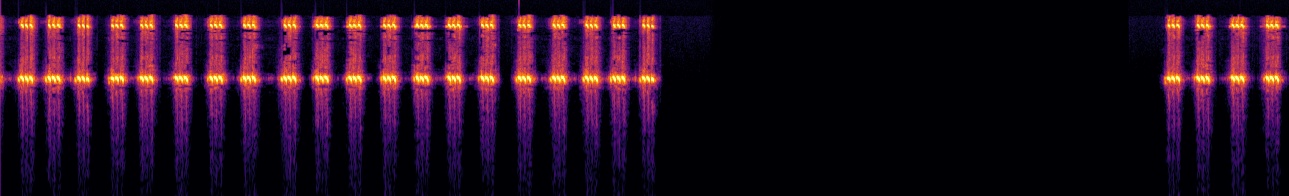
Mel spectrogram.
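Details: A cricket gives rapid, evenly spaced high chirps for about five seconds, falls silent for nearly four seconds, then resumes the same quick chirping; nothing else audible.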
